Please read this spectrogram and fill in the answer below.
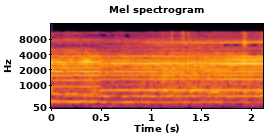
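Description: Women's choir singing, holding one long steady note.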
